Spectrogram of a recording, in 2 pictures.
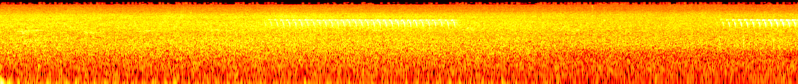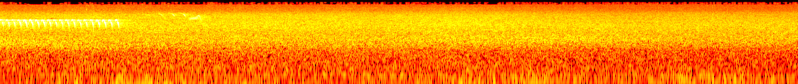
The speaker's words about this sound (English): So we've got here a fine example of a chipping sparrow, where one might expect to get a pine warbler. This is where it gets really dicey, telling the difference between the two. So one thing I notice is it's not fading in and out.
